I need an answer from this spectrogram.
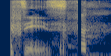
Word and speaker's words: Fsiis: And yes, that is pronounced Fsiis, which sounds almost exactly like physics.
